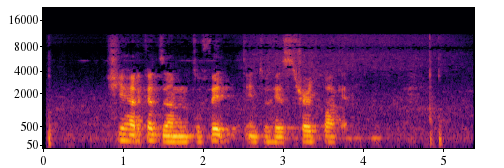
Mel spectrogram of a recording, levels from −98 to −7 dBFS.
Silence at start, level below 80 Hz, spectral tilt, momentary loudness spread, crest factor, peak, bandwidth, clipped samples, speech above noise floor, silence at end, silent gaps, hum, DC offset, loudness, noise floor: 0.05 s; -60 dBFS; -6 dB/octave; 23 LU; 22 dB; -6 dBFS; 11.5 kHz; under 0.1%; 29 dB; 0.4 s; none; none; under 0.1%; -24 LUFS; -53 dBFS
